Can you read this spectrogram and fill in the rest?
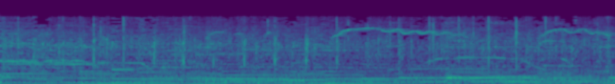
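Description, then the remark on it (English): A crowd claps hands loudly and steadily, a dense wash of rapid overlapping claps with scattered cheers and whistles rising above it. “Why don't we really clap our hands like we're winners here tonight?”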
